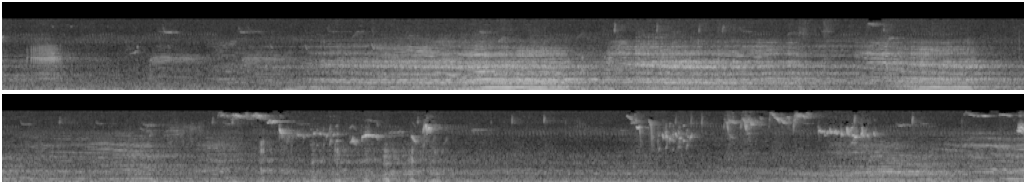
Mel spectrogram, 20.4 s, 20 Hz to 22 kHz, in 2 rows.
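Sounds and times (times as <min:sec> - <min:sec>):
faint background hiss: 0:00.0 - 0:20.4
red deer stag rutting bellow: 0:03.0 - 0:11.8.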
